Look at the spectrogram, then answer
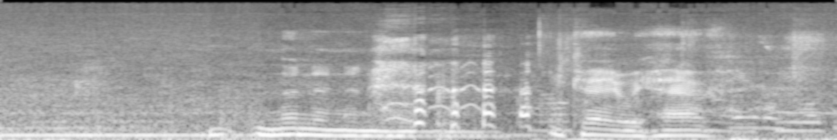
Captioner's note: laughs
